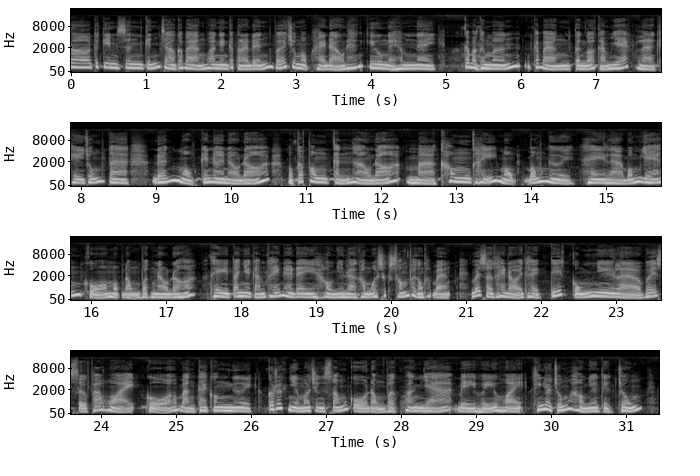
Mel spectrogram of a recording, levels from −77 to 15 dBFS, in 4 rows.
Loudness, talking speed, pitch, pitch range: -14 LUFS, 235 wpm, 165 Hz, 150-195 Hz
